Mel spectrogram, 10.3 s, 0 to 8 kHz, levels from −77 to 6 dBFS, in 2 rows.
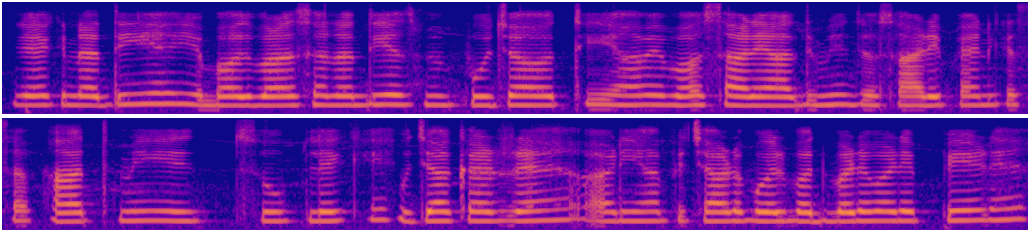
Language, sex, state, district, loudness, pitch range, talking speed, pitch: Hindi, male, Bihar, Araria, -25 LUFS, 245-255 Hz, 235 wpm, 250 Hz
